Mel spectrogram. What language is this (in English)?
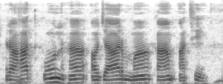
Chhattisgarhi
